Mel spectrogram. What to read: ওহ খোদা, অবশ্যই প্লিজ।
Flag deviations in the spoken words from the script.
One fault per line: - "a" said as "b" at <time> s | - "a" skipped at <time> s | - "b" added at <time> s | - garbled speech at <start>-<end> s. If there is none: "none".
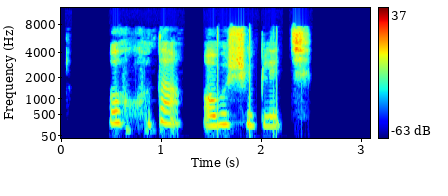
none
